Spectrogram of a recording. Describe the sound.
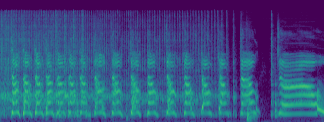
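A prize wheel spinning: a run of rapid, tonal ticking clicks that spread farther apart as the wheel slows, ending in a steady sustained tone.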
